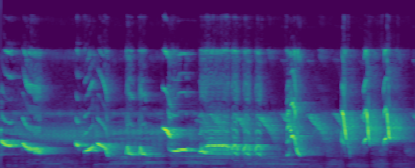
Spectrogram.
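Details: Orange-headed thrush kept in East Java, Sidoarjo, pouring out a full mimicry-filled song: sweeping whistles sliding downward, then high sharp chips and buzzy notes in quick succession.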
